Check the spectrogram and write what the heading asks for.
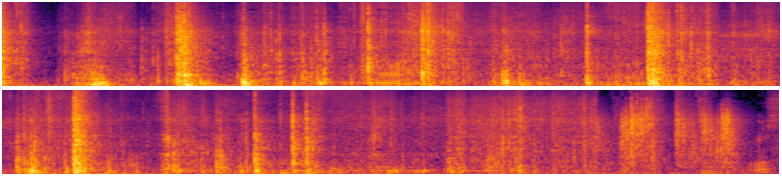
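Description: Cardboard shipping box being opened by hand: packing tape ripped off and the flaps pulled back. There is a string of sharp cracks and rips over rustling cardboard, loudest at the start.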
